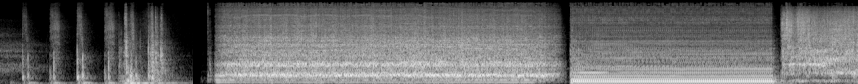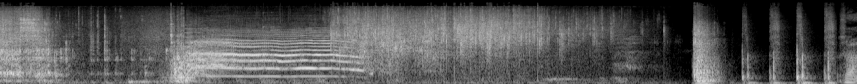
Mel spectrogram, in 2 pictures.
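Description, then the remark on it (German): A coffee machine runs through a loud brewing cycle: a few clicks, then grinding and a deep pumping hum, hissing and gurgling with warbling tones as coffee dispenses, and closing clicks. “Irgendwie klingt die Kaffeemaschine seltsam.”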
